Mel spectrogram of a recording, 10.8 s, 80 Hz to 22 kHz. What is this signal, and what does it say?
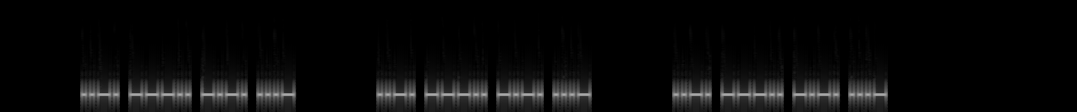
Morse code, heard as a keyed tone, about 30 wpm, 700 Hz. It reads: F8CV F8CV F8CV
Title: DXCC-100 Call Signs - 4 Characters - Repeated 3x - 30wpm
